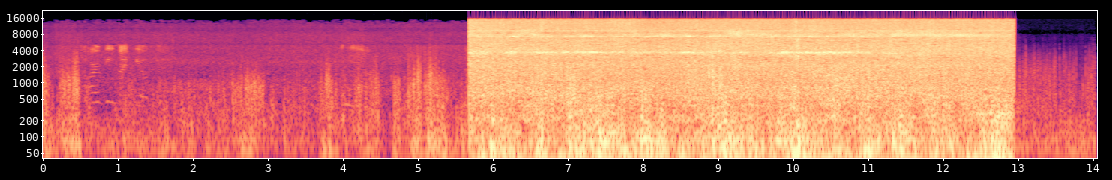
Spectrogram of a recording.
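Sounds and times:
faint high wind whistle: 5.7s - 13.0s
strong wind and driving rain: 5.7s - 13.0s.

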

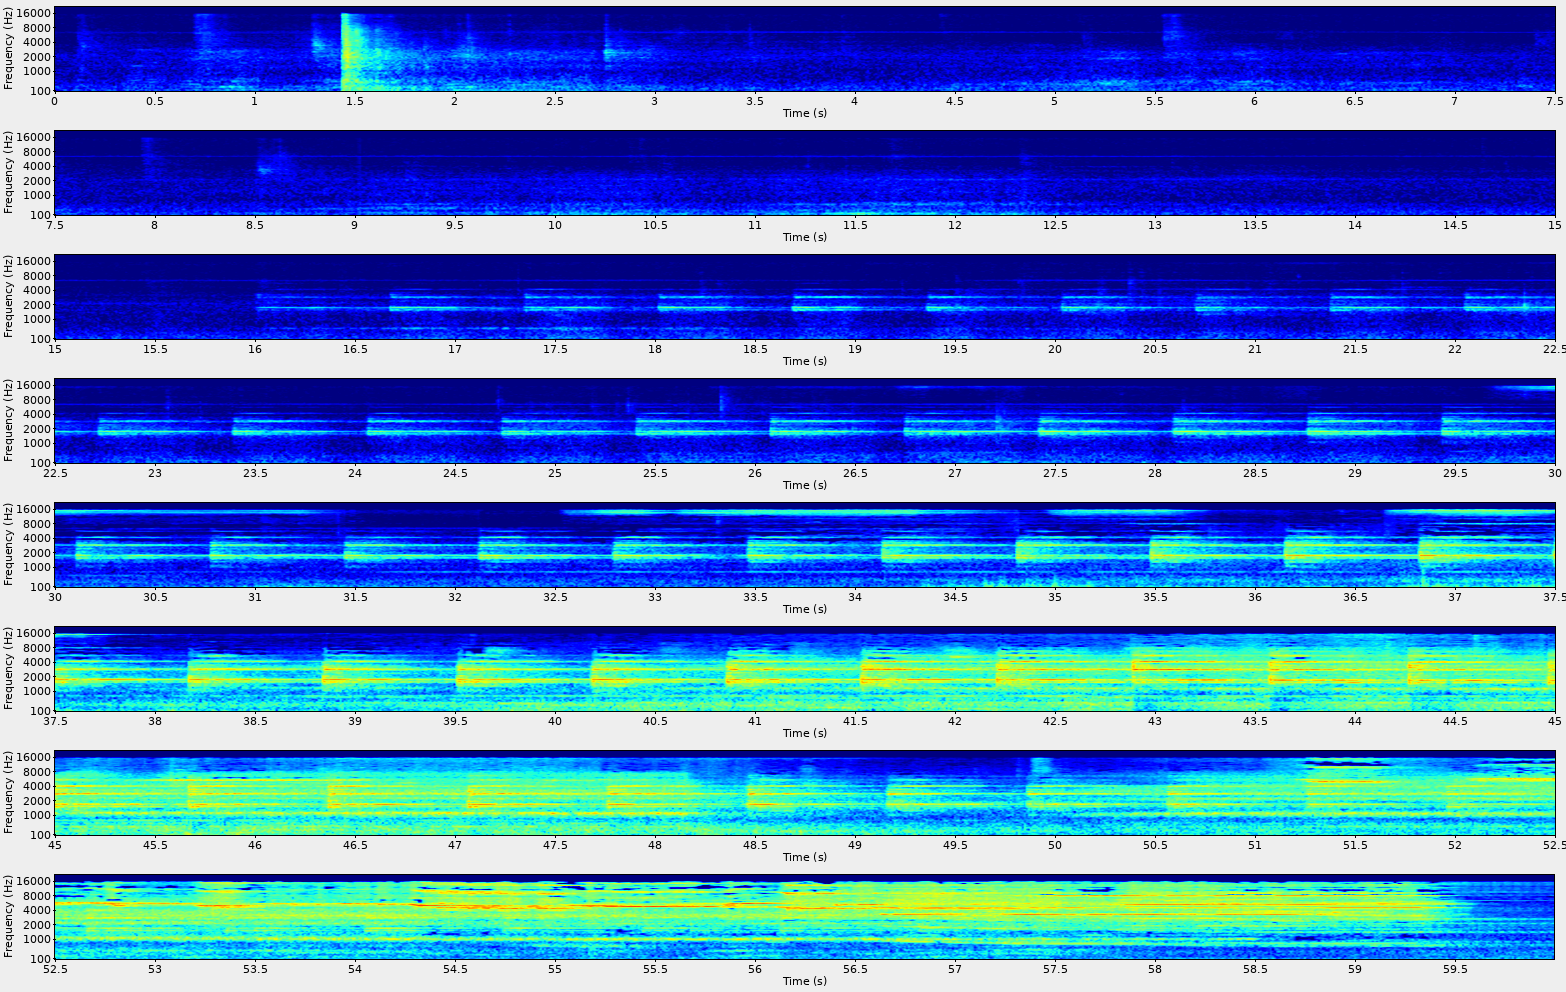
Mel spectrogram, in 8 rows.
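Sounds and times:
train bell ringing: 15.9s - 59.9s
train wheels rumbling on rail: 19.5s - 59.9s
train wheels squealing: 29.5s - 59.9s.

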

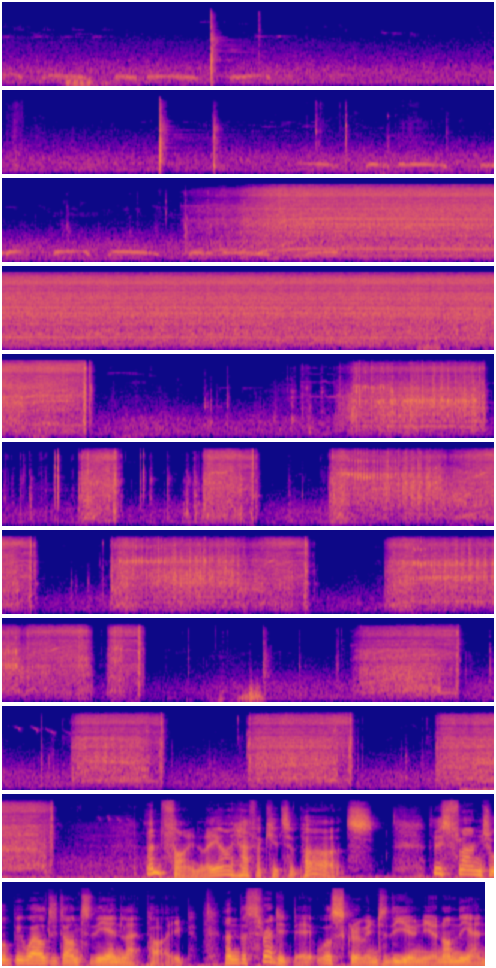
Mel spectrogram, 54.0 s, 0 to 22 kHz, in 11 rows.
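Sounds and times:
power drill boring through steel: 11.7s - 20.6s, 23.0s - 24.6s, 26.6s - 27.2s, 27.9s - 29.9s, 30.6s - 32.6s, 33.4s - 35.9s, 38.0s - 39.0s, 40.0s - 41.0s, 41.8s - 42.9s, 43.7s - 45.7s.

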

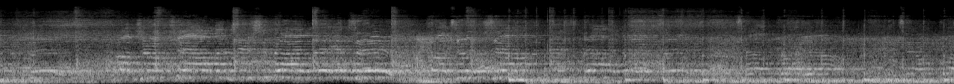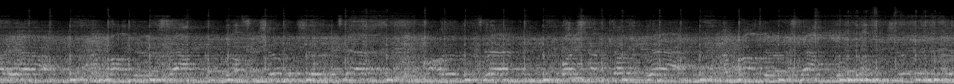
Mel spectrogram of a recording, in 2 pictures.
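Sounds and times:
drum kit and cymbals: 0.0s - 2.0s, 3.9s - 19.0s
rock band playing live: 5.2s - 19.0s.

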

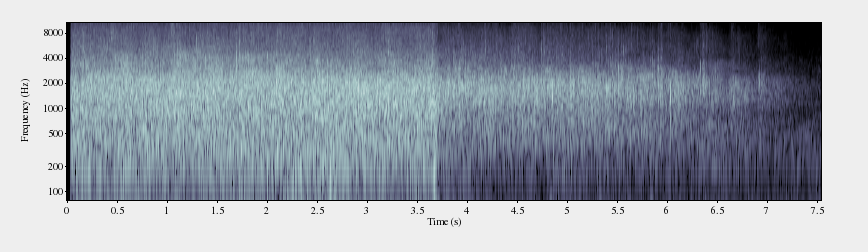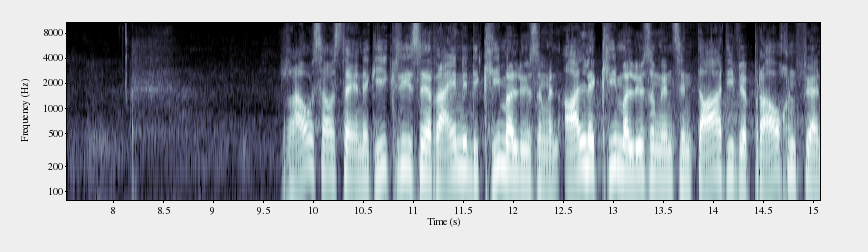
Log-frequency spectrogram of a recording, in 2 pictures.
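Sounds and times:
audience applause in a hall: 0.0s - 7.5s.

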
